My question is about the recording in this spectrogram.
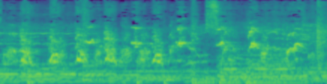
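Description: Small dogs in a wire crate yipping and whining excitedly in quick short calls, about two or three a second, over background music.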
